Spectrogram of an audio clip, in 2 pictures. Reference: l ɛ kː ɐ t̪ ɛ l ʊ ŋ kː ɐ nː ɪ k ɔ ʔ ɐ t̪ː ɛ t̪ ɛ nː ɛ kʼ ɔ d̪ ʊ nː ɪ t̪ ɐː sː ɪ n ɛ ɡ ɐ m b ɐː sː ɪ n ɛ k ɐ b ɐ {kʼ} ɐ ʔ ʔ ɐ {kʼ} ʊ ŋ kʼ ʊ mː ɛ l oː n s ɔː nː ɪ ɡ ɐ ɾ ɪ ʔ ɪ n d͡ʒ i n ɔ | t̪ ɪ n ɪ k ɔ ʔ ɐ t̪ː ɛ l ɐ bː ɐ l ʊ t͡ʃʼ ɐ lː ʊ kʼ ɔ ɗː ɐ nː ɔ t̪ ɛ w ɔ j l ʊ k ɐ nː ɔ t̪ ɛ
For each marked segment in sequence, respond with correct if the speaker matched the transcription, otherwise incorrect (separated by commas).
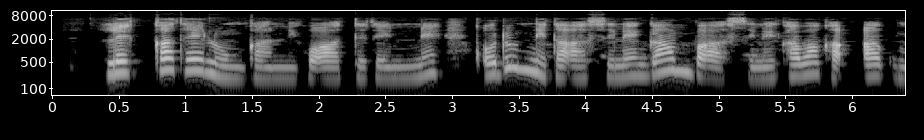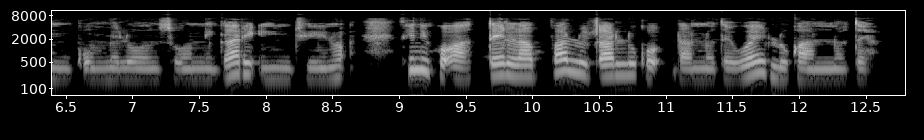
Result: incorrect, correct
